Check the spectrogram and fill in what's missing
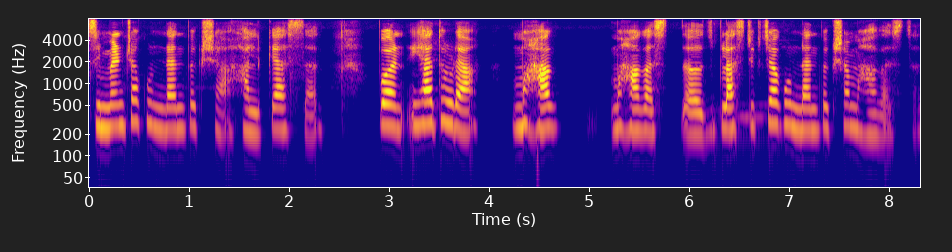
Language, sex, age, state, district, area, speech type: Marathi, female, 18-30, Maharashtra, Sangli, urban, spontaneous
